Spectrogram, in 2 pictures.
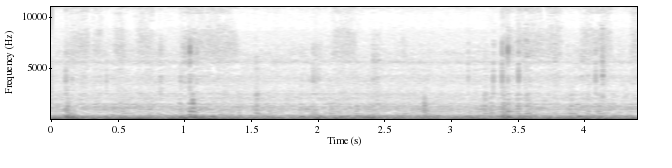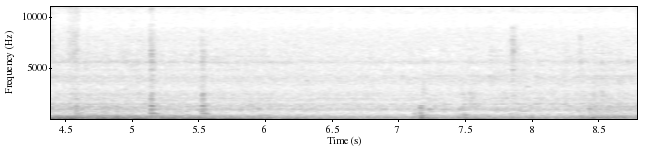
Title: Challenger rear left clunking noise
